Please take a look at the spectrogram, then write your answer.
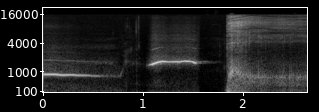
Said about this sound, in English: Bomb drop.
